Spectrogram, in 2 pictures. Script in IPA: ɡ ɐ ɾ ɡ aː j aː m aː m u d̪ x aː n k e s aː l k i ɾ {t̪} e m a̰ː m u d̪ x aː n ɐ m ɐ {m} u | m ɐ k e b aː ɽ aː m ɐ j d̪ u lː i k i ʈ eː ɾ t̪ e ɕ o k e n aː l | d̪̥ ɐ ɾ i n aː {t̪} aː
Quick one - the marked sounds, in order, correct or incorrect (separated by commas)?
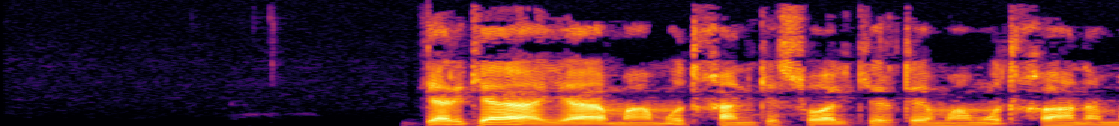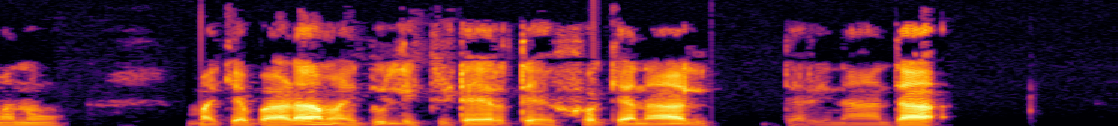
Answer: correct, incorrect, incorrect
